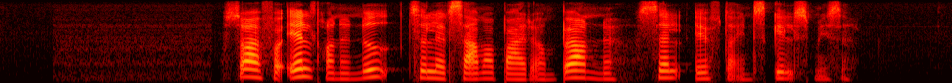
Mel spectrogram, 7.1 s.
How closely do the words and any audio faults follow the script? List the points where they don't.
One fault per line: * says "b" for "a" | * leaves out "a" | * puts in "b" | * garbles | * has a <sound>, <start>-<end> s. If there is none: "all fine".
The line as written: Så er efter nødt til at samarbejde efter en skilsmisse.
* says "forældrene" for "efter"
* puts in "om børnene selv"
